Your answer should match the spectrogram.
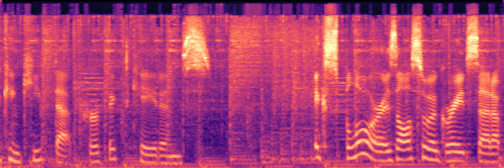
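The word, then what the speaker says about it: XPLR: right for you meet explore the newest addition to the swam gravel family pronounced explore not XR we created this gearing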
